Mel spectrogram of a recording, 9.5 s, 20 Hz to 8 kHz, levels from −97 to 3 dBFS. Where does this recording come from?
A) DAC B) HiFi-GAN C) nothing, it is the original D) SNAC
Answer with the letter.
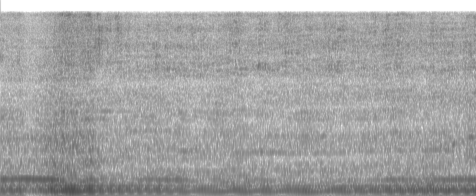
C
